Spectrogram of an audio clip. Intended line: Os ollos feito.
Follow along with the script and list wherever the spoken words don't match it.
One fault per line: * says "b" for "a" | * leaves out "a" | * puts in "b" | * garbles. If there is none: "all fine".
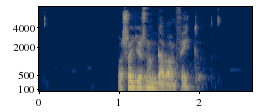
* puts in "non daban"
